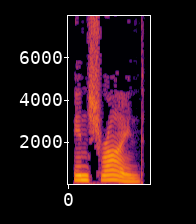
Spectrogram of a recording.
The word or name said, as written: enshrined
